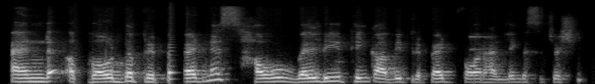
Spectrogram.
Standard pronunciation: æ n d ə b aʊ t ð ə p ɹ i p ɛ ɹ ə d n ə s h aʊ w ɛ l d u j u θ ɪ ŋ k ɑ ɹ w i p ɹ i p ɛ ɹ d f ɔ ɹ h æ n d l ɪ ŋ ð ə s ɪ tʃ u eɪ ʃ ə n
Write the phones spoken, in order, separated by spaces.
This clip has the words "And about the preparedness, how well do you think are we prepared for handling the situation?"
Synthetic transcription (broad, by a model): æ n d ə b aʊ t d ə p ɹ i p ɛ ɹ d n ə s h aʊ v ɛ l d u j u t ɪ ŋ k ɑ ɹ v i p ɹ i p ɛ ɹ d f ɔ ɹ h æ n d l ɪ ŋ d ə s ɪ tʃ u eɪ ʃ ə n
